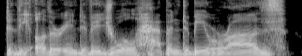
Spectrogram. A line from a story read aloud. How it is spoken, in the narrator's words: A deep growl rumbled from her throat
